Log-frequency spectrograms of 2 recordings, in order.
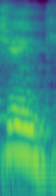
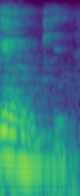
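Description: First: The name is pronounced the Portuguese dubbing way. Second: The name is pronounced the Japanese way. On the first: "Na dublagem é Genki" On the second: "Na pronúncia japonesa é Genki"

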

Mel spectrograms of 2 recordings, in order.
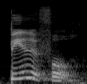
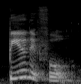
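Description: Both takes have the same delivery.

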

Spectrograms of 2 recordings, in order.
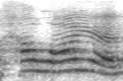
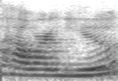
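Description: First: It is said in an Australian accent. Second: It is said in a standard textbook accent.

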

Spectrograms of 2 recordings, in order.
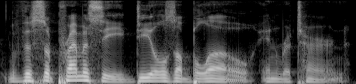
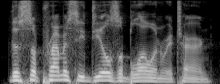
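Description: First: It is read a little more slowly. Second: It is read at a normal speed.

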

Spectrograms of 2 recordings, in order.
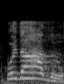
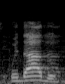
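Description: First: It is shouted loudly. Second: It is said calmly, not shouted.

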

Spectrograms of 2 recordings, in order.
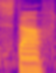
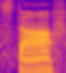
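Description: First: Said in a Birmingham accent. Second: Said in a southern English accent. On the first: "staff is staff" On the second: "not staff"

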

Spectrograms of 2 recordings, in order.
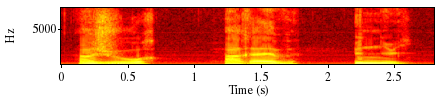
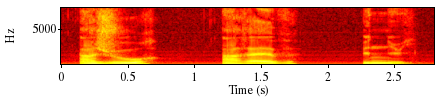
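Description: No difference in how they are said.

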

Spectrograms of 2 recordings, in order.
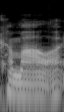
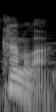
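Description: First: The name does not begin like 'comma'. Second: The name begins like 'comma' plus 'la'. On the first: The speaker calls it wrong. "it's not Kamala" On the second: The speaker calls it right. "pronounced like comma with a la at the end"

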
